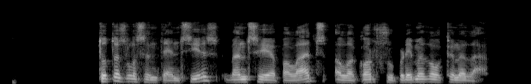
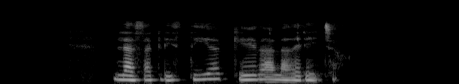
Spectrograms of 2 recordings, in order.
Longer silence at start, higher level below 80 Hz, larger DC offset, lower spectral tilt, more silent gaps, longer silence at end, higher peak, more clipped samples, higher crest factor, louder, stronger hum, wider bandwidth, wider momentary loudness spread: second, 1 s vs 1.15 s; first, -62 dBFS vs -72 dBFS; neither; second, -3.5 dB/octave vs -5 dB/octave; neither; second, 0.45 s vs 1.2 s; first, -6 dBFS vs -16 dBFS; neither; about the same, 20 dB vs 18 dB; first, -24 LUFS vs -33 LUFS; neither; about the same, 7.8 kHz vs 8 kHz; second, 4 LU vs 8 LU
